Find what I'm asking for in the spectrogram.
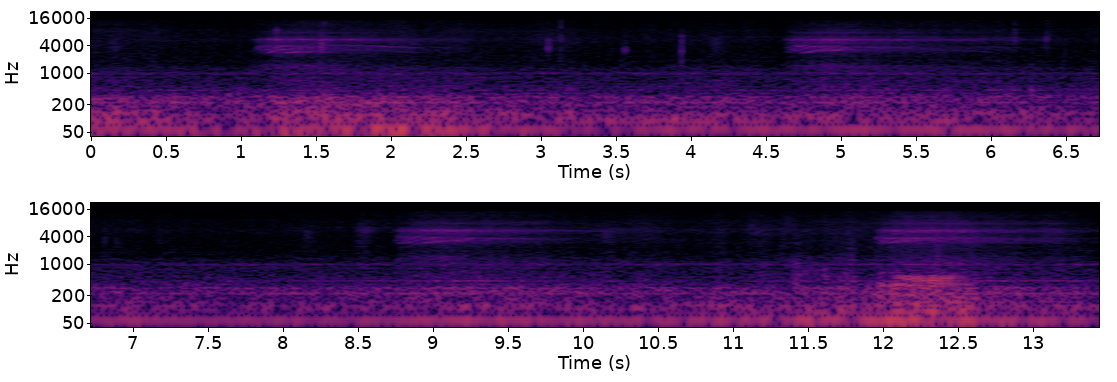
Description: Sleepy basset snoring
